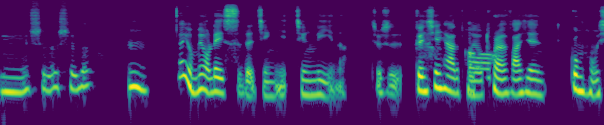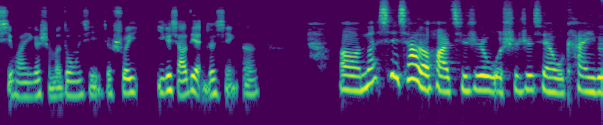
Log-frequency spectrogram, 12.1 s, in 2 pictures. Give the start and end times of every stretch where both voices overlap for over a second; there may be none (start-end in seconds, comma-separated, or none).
none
